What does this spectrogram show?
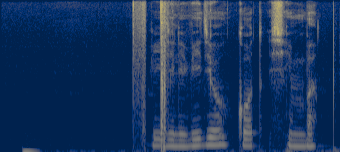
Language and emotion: Russian, neutral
